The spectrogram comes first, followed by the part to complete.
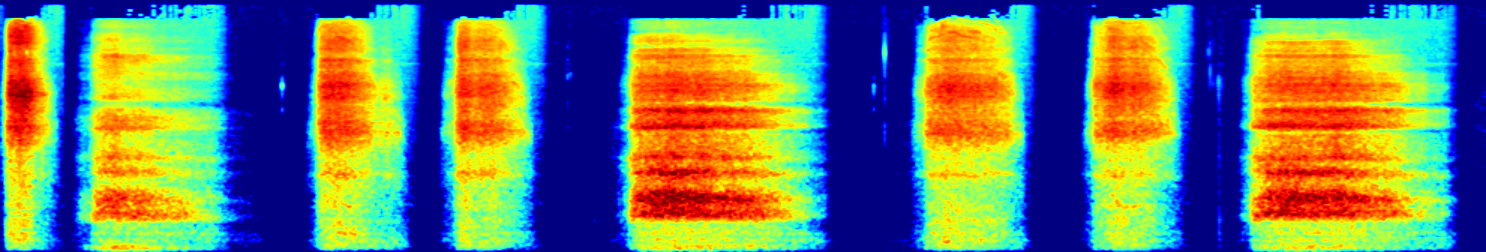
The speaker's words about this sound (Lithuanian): Tai tas pirmas įkvėpimas per tris skaičius, tada aštrus užbaigimas įkvėpimo. Aštrus tai turiu omenyje, vad kiek liko dar įkvėpti, tiek jūs ir įkvėpėt iki pat viršaus ir tuomet iškart per burną iškvėpėt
